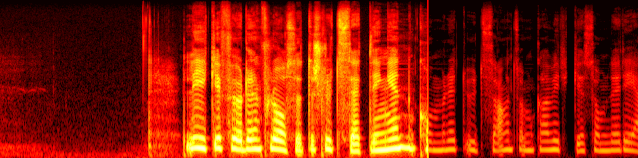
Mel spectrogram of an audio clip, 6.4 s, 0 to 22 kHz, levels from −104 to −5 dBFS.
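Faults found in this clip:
One channel inverted, 4.28 s to end, right after "før den flåsete sluttsetningen". Speech drops about 27 dB, leaving a faint residue. Likely polarity reversal on one stereo leg; the centred speech common to both channels cancels in the mono sum.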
